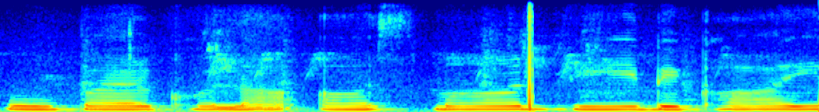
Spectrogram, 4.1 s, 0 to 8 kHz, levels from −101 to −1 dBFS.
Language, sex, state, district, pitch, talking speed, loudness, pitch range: Hindi, female, Andhra Pradesh, Chittoor, 225 Hz, 205 wpm, -27 LUFS, 220-230 Hz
